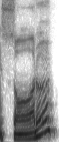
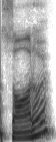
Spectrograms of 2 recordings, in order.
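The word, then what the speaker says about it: sóror: É soror, seria assim, ó, soror, com acento, tá?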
